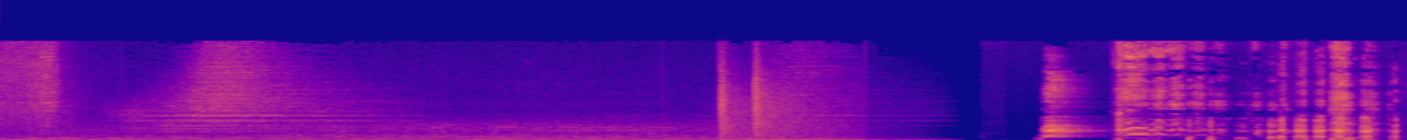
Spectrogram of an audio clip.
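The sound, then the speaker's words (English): After a long sustained musical tone and a brief pause, a dog, presumably Oliver, barks several times in quick, uneven bursts, loud. “I assume that was Oliver. I forget Eric has dogs too.”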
